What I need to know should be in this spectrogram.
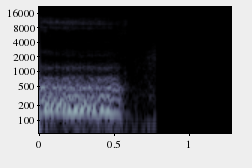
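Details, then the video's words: Pet dog caught 'talking' indoors: a loud, rough, growling grumble with rich low harmonics, held steady for just over half a second, then cut off abruptly to silence. "Dog gets caught talking"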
